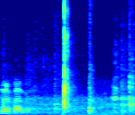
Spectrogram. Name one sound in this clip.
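Two hands slap together in a high five.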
